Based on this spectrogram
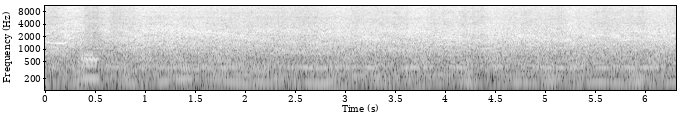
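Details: Rebuilt C2/C3 Corvette chassis V8, cooled by hose water pumped through intake manifold and water pump: catches and holds steady even roar, smooth rev rises and falls; no knocks or misses, healthy.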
